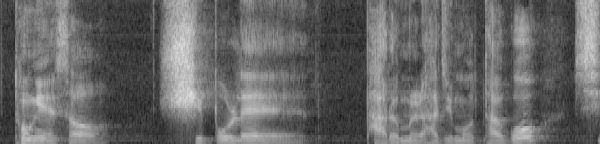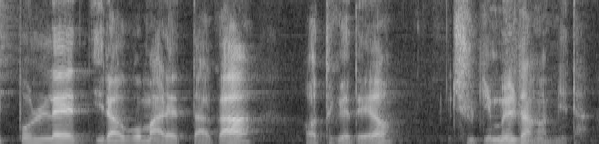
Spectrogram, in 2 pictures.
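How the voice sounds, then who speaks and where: A male pastor delivering a sermon in a slow, deliberate pace. His voice sits slightly high and leaps around with animated emphasis, then falls to quiet low lines. He keeps putting questions to his congregation. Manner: sudden swings between loud high emphasis and low quiet drops.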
